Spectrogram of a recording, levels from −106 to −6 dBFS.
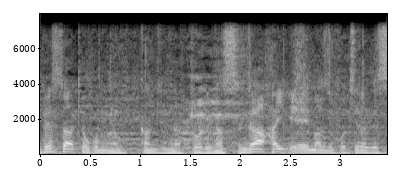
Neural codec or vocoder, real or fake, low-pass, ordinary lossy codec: codec, 16 kHz, 4 kbps, FreqCodec, larger model; fake; 7.2 kHz; none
